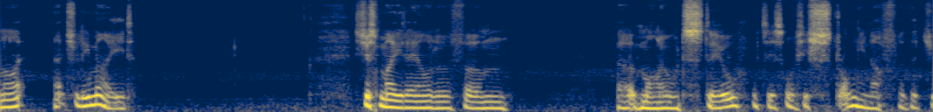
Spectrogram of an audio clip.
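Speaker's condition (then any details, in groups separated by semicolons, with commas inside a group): No condition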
